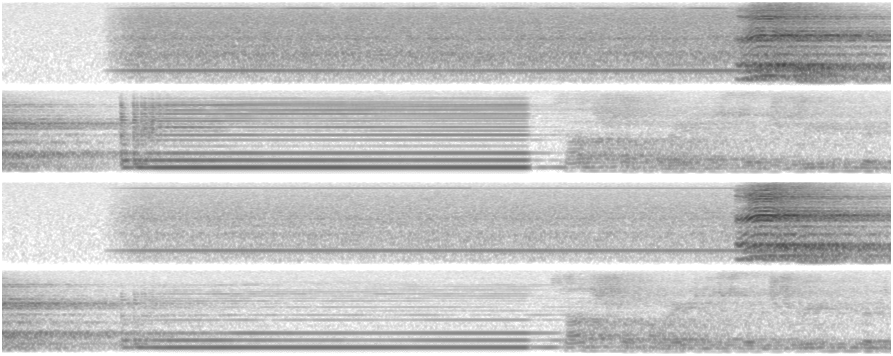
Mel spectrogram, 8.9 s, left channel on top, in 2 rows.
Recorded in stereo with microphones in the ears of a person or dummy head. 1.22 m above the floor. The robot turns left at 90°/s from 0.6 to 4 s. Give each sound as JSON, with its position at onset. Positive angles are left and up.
{"t": 3.7, "sound": "a shout", "azimuth_deg": -25, "distance_m": 8.0}
{"t": 5.0, "sound": "a violin", "side_deg": 70, "distance_m": 0.6}
{"t": 7.2, "sound": "a man speaking", "side_deg": -35, "distance_m": 4.0}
